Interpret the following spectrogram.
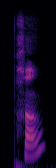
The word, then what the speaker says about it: pain: Écoutez bien la prononciation, répétez le mot « pain » avec le nez. P-A-I-N. Pain.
